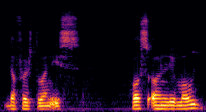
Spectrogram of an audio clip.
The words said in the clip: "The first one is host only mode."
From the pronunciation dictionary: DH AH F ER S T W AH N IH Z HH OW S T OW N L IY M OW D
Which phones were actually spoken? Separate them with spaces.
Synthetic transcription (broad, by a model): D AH F ER S T W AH N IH S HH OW S OW N L IY M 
